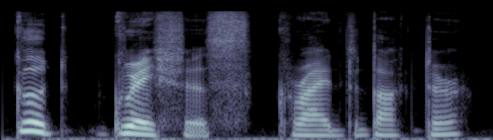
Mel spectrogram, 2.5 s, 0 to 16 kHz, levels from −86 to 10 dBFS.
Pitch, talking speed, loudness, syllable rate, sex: 160 Hz, 120 wpm, -20 LUFS, 3.3 syllables/s, male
